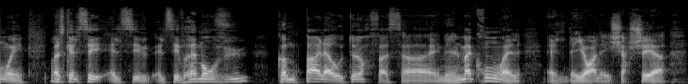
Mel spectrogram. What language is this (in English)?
French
